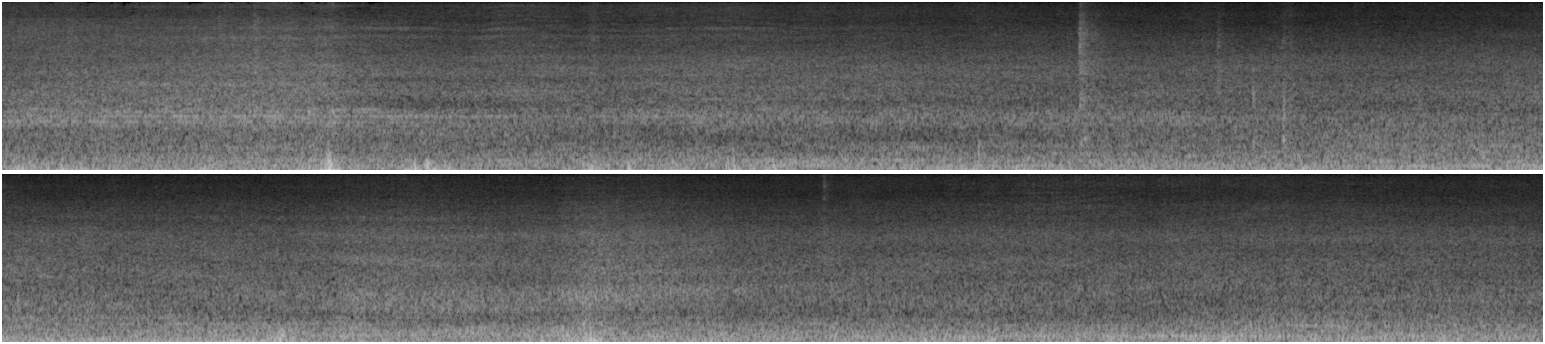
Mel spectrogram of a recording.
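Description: Wind rumbling and buffeting on the microphone, a steady low rumble with a few brief thumps, over faint open-air background noise.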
